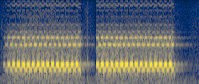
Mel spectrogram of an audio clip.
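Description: A telephone rings twice in two long bursts separated by a short gap, loud and trilling, as a viewer's call is connected on a live broadcast.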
